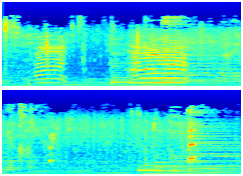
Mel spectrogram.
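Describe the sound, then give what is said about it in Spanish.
A herd of cows crossing a road moos a few times, each call long and drawn out, rising and falling in pitch over a steady low background hum. “Un rebaño de vacas cruza la carretera.”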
